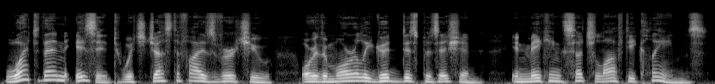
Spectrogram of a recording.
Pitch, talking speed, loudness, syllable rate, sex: 135 Hz, 145 wpm, -17 LUFS, 4.2 syllables/s, male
